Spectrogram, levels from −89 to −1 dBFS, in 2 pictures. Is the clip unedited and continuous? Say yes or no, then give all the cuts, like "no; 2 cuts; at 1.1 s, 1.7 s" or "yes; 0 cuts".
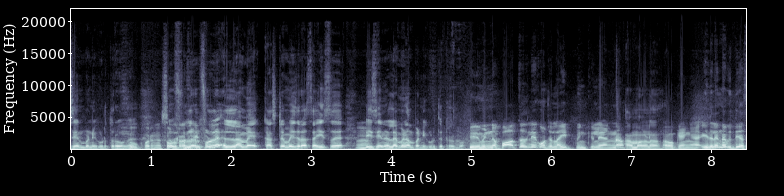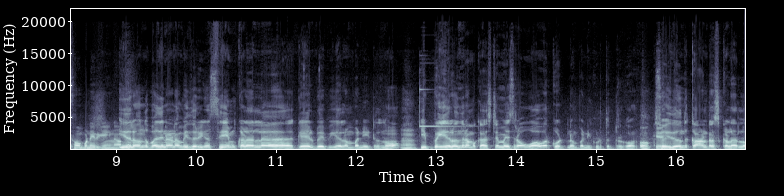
yes; 0 cuts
